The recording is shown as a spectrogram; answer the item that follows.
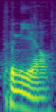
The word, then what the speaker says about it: Peniel: But Peniel is the Greek pronunciation of the name. In Hebrew, they say it Peniel.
